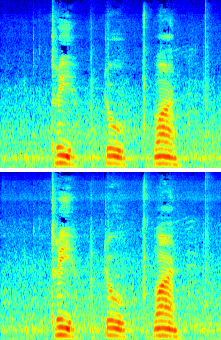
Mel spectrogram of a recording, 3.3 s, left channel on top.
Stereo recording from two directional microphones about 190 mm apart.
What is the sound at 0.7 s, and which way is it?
Speech, 5° right (ahead or behind).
